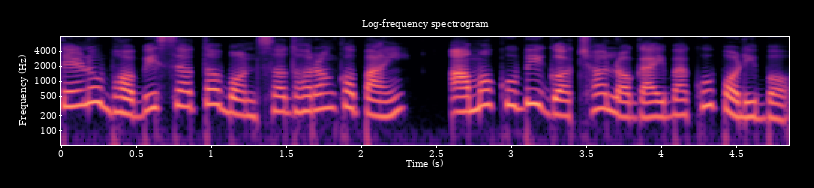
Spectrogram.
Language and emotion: Odia, neutral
